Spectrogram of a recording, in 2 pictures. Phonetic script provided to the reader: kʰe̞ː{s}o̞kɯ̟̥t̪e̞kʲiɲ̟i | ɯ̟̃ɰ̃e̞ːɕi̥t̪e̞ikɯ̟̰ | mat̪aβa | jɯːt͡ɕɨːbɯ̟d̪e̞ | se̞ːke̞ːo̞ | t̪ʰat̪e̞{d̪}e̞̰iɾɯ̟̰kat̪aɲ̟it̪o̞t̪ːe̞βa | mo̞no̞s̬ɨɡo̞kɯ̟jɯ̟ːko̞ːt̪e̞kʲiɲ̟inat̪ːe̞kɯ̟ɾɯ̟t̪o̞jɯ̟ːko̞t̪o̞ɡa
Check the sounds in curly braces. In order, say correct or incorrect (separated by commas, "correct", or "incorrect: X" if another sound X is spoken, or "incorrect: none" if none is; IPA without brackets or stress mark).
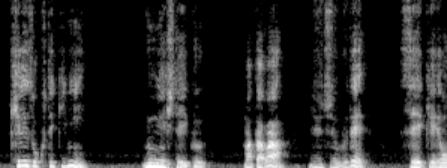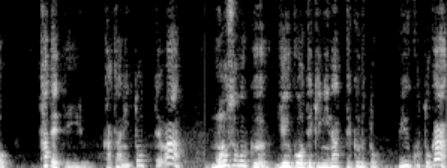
incorrect: z, incorrect: t̪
